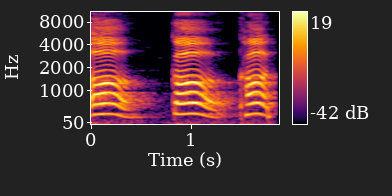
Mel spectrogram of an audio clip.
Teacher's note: क वर्ग जो है वो पूरा कंठ से बोला जाता है। · अब कंठ से आप अ का उच्चारण करके देखें तो ये किससे होता है, कंठ से। आपकी जो ध्वनि है वो कहीं नहीं टकरा रही, सीधा गले से निकल रही है, कोई भी व्यवधान नहीं है, कोई भी व्यवधान नहीं है।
